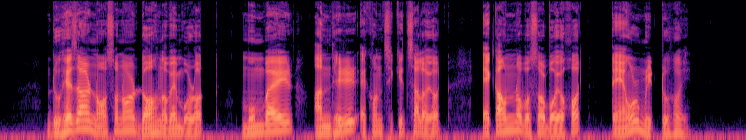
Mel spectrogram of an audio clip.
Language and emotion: Assamese, neutral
